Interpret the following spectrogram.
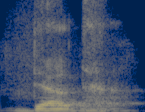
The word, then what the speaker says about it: delta: call it uh this symbol this is uh pronounced delta so basically um what we're saying that we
